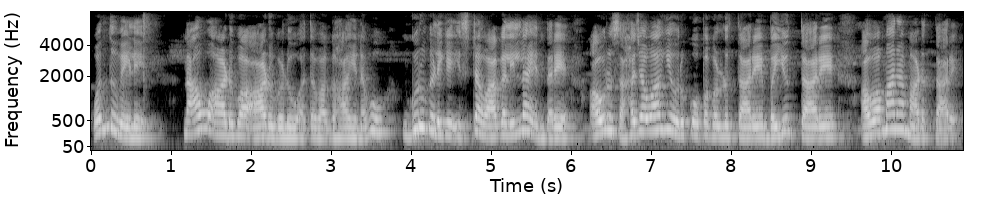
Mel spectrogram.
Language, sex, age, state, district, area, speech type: Kannada, female, 45-60, Karnataka, Bangalore Rural, rural, spontaneous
